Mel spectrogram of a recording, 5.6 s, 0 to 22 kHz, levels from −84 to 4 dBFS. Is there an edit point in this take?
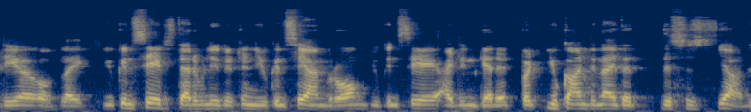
no; 0 cuts

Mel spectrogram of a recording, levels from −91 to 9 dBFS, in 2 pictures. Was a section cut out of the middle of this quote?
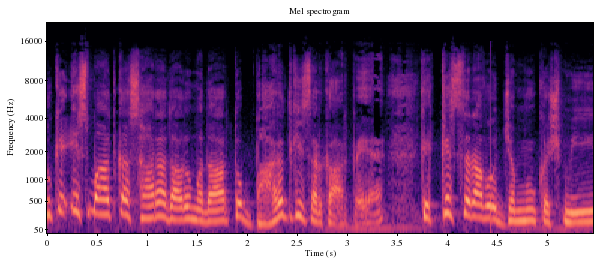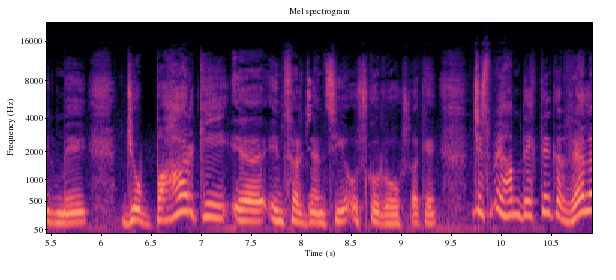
no; 0 cuts

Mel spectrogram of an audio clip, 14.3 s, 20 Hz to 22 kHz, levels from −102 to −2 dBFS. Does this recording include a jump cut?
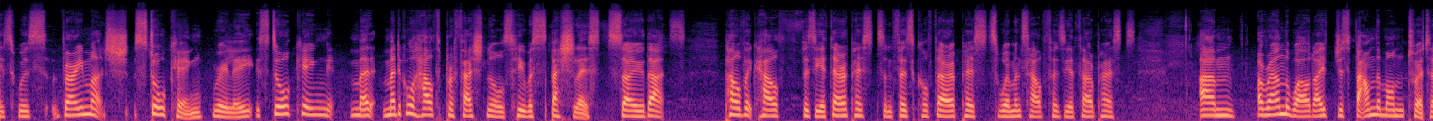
no; 0 cuts

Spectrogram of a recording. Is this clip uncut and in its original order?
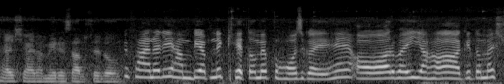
no; 1 cut; at 1.2 s

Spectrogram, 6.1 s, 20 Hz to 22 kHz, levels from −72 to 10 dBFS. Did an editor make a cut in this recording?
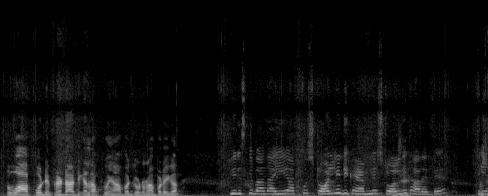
no; 0 cuts

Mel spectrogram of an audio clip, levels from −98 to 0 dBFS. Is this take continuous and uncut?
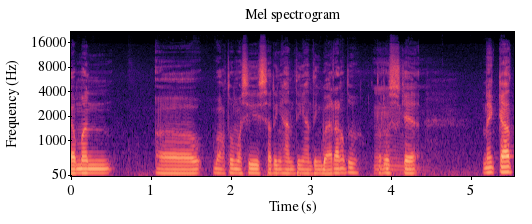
yes; 0 cuts

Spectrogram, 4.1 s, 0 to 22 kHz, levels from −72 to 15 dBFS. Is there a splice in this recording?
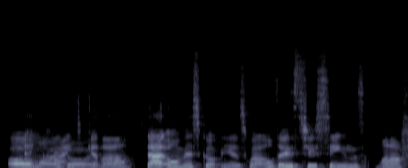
yes; 1 cut; at 1.0 s

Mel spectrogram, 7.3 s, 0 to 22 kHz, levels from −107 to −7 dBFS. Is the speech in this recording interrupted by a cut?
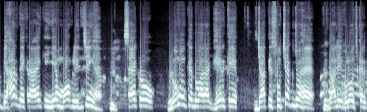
no; 0 cuts

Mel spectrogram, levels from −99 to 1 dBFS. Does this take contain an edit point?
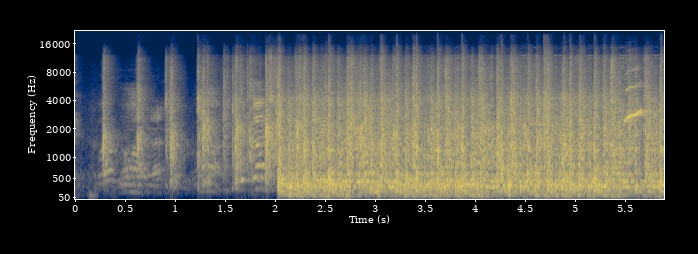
no; 0 cuts

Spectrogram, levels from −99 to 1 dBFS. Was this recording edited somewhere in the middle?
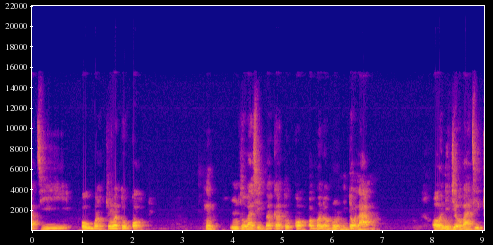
no; 0 cuts

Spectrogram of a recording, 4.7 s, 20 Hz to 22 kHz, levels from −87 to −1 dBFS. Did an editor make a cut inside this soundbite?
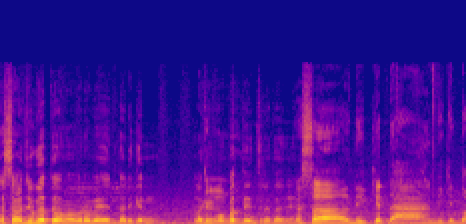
no; 0 cuts

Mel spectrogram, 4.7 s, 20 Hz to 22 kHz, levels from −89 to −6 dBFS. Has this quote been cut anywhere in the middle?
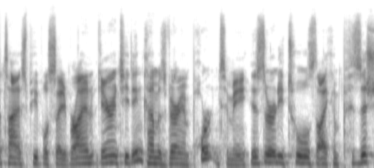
yes; 1 cut; at 1.2 s

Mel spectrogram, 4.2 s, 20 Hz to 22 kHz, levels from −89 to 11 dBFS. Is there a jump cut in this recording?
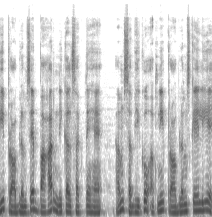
no; 0 cuts

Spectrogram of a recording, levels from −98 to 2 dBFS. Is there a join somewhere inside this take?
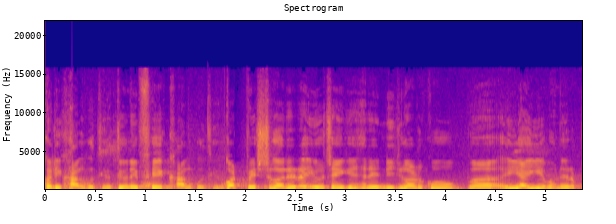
yes; 1 cut; at 1.6 s

